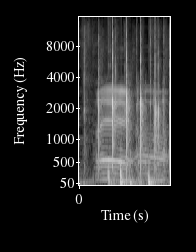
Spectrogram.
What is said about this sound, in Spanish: no tenéis, no tenéis, pero te vamos a dar, tocar las palmas.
